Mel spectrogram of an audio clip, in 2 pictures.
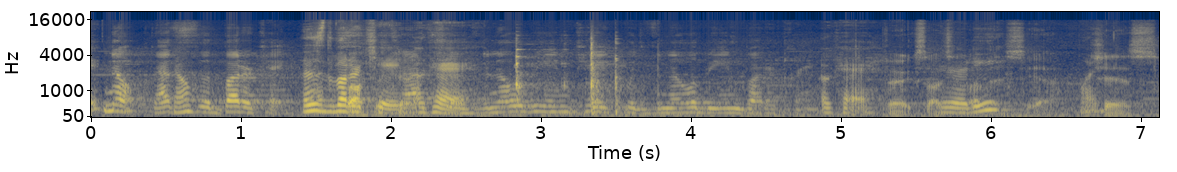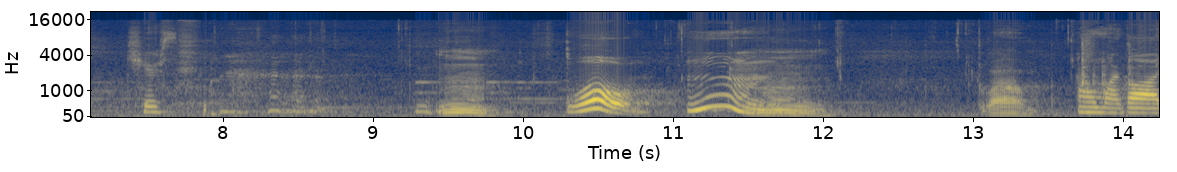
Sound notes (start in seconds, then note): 7.9 woman laughs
